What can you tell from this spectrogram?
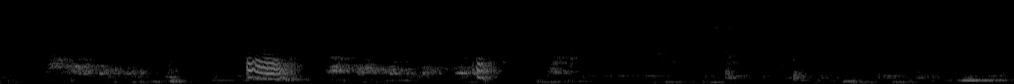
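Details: Pinscher puppies just after a natural birth, giving a run of thin, wavering whimpers and squeals in quick succession, some rising and falling, with soft thumps and rustling in a small room.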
